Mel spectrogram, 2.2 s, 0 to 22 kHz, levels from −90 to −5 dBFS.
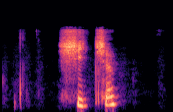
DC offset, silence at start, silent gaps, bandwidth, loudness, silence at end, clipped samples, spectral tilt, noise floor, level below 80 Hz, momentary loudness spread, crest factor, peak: under 0.1%; 0.75 s; none; 8.4 kHz; -15 LUFS; 0.7 s; under 0.1%; -1.5 dB/octave; -70 dBFS; -58 dBFS; 12 LU; 20 dB; 0 dBFS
